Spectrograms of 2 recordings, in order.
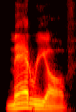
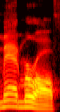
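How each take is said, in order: First: The name ends with a 'riov' sound. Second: The name ends with a 'murov' sound. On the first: The speaker calls it right. "but I think it's Mad Riov" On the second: The speaker calls it wrong. "I was saying Mad Murov"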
